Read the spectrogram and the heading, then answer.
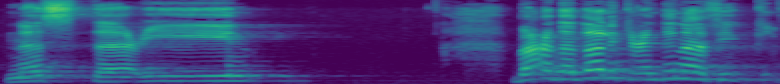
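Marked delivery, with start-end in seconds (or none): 0.0-1.5 "نستعين" very slow, thin s and t; light letters. Shown as a demonstration. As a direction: recite "نستعين", stretching the final ee. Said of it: "كلها حروف مرققة".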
